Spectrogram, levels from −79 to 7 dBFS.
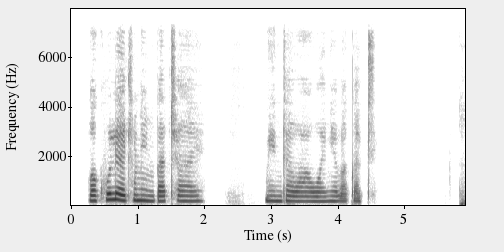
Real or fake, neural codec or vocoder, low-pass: fake; codec, 44.1 kHz, 2.6 kbps, DAC; 7.2 kHz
